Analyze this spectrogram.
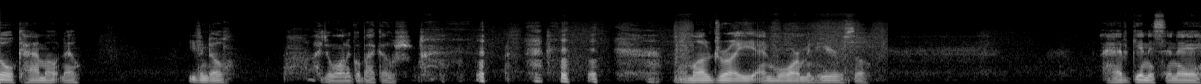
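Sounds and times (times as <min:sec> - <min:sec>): man chuckling: 0:04.2 - 0:06.7.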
